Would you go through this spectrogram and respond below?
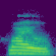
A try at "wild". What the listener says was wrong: Okay, so pronounce the D on the end, okay? Wild.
